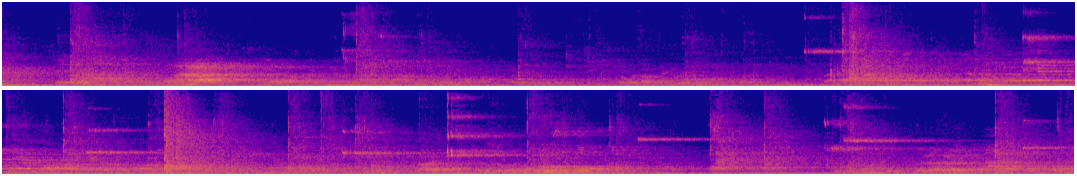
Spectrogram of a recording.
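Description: Badminton rackets strike a shuttlecock again and again in a large echoing hall.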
